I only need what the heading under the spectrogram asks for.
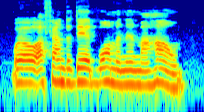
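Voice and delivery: usual speaking voice

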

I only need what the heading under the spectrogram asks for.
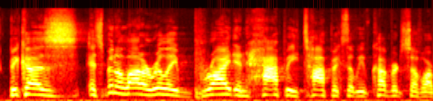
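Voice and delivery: ordinary talk, nothing marked

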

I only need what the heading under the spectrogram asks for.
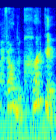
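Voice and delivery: blurted out suddenly, exclaiming. Reading a story: a character shows his parents what he found, exclaiming. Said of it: "Mario exclaimed".

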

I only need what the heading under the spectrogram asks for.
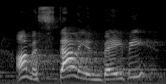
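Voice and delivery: booming, proud voice. Speaker retells a movie scene where the donkey becomes a stallion, retelling a proud boast. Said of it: "he says proudly".

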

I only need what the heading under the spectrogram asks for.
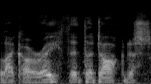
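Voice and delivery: ordinary delivery

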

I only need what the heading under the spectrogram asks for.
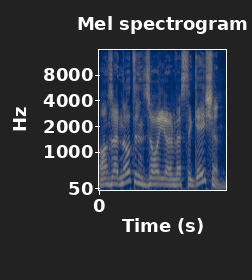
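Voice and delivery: attempted put-on German accent. Saying goodbye, trying out a German accent. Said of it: "German accent".

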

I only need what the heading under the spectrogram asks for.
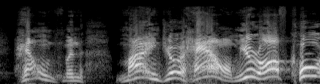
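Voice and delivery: called-out delivery with rising pitch. Voicing the lieutenant who hollers to the helmsman, imitating a hollered command. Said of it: "the lieutenant that hollers out and says".

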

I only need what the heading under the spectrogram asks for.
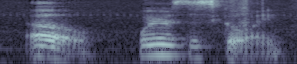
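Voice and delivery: plain reading voice

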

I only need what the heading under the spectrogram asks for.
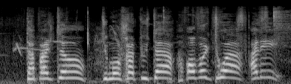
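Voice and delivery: very high, panicked, frantic pleading. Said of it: "Du calme, du calme".

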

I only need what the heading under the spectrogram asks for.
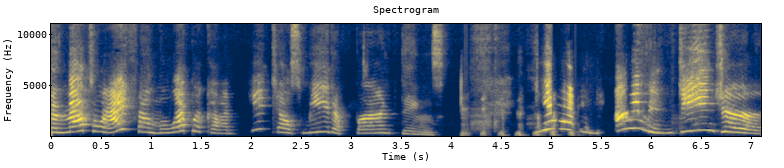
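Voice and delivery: put-on very high, sing-song, swooping, wobbly little kid voice. Offering the closest voice the speaker can do: Ralph Wiggum impression. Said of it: "The closest thing I can do is maybe Ralph Wiggum".

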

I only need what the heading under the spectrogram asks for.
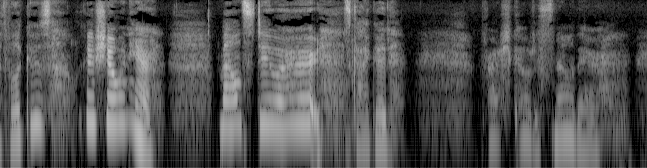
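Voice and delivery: breathless, out of breath, winded talk. A hiker heading up a snowy peak speaks to the camera; out of breath. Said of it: "Definitely feeling out of breath".

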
